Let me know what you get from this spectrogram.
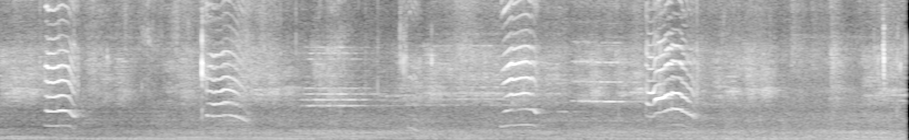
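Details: Kitten mewing: five high, thin, arched cries, each rising then falling, spaced roughly every one to two seconds over a steady low background hum.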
